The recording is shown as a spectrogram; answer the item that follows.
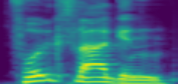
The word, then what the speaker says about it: Volkswagen: Για, για πάλι το Volkswagen, γιατί μου άρεσε που έβαζε γερμανική προφορά. Volkswagen.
